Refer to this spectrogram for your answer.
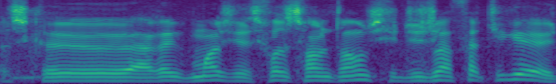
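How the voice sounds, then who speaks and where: Fairly even intonation marks a man's voice at a medium pitch. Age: 60s. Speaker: passer-by in street interview. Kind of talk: street interview.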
